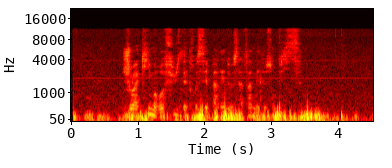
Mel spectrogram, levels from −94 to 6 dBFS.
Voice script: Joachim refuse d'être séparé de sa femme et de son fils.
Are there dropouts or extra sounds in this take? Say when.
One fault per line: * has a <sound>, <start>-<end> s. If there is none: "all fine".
all fine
